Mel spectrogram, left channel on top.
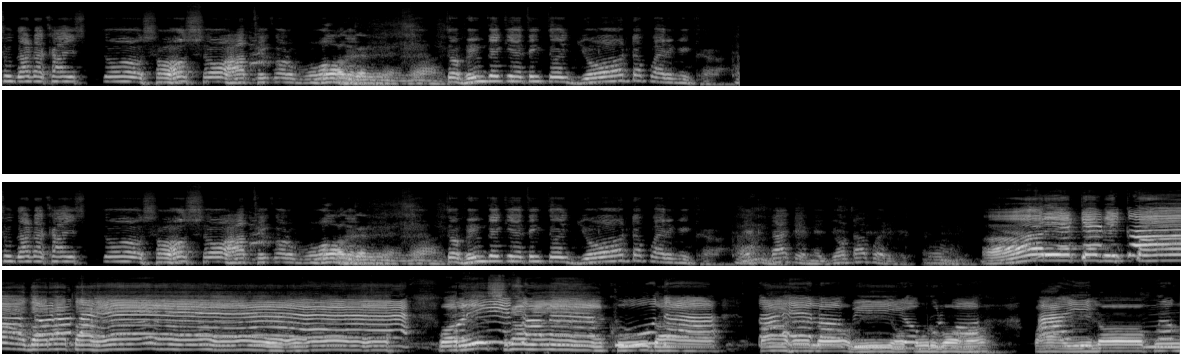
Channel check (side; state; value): left; drops out; at 7.4 s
